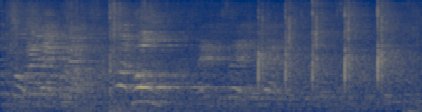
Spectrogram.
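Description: Shouting voices at an amateur boxing bout, loudest about a second and a half in. Near the end comes a quick run of about five sharp smacks as the boxers exchange in the ring.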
